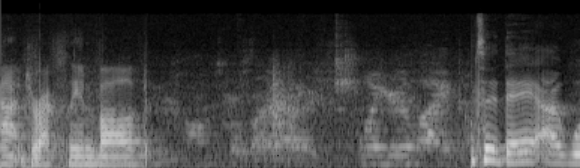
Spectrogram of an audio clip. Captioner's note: group chatter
